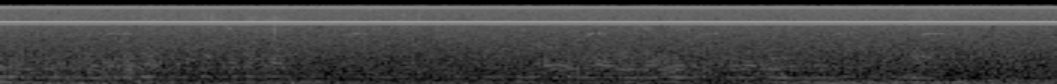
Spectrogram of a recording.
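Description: An insect buzzing, its pitch wavering, over a steady hiss and a thin, steady high-pitched whine.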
